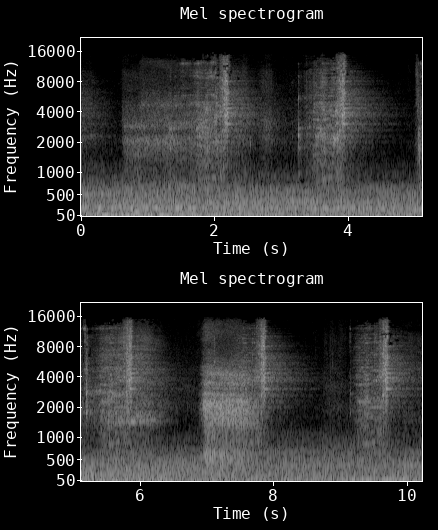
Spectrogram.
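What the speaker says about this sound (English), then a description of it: "Stop fucking sharpening that knife." A knife is sharpened in slow, rhythmic rasping strokes, each scrape rising and fading, with a steady low background hum.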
